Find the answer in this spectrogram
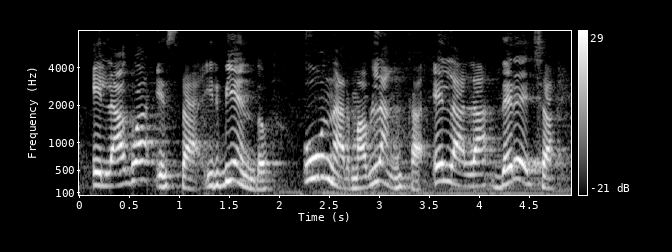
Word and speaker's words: agua: or intensity for example agua begins with a sound ah and this is the syllable that has the accent agua agua two this noun belongs to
